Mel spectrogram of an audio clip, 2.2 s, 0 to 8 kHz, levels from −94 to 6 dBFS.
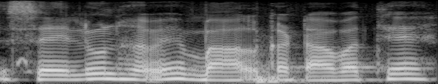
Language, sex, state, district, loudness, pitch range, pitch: Chhattisgarhi, male, Chhattisgarh, Sarguja, -13 LUFS, 150-185 Hz, 165 Hz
